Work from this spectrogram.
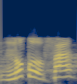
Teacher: طا پر قلقلہ کریں گے اور طا کو پر پڑھیں گے،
